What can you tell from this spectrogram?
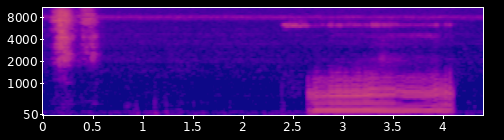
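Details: Sleeping pet dog Abel snoring: a quiet stretch with a faint breathy rustle, then one loud, steady, harmonically rich snore lasting about one and a half seconds before stopping abruptly.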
